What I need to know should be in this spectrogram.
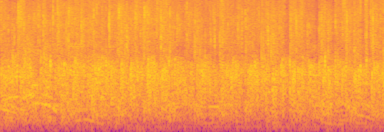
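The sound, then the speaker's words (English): A crowd claps steadily, a dense, continuous wash of applause that holds at an even loudness for a few seconds with no voices standing out. The applause is for a teacher named Newington Teacher of the Year. “So how about a round of applause for that?”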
